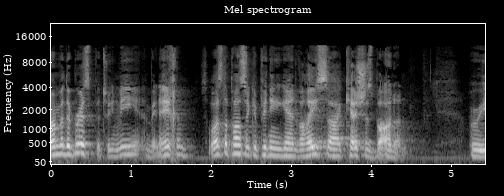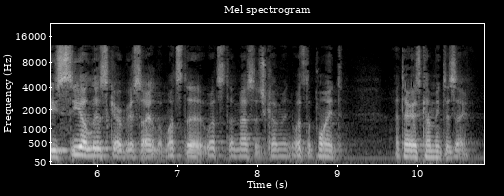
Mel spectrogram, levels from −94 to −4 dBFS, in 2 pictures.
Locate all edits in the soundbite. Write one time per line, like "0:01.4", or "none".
0:01.8

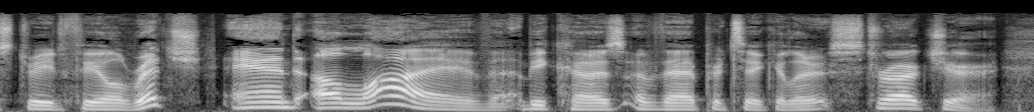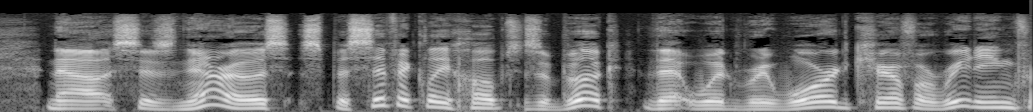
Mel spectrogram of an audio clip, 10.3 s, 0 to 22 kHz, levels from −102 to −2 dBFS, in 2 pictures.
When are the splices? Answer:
0:01.1
0:02.6
0:07.8
0:08.3

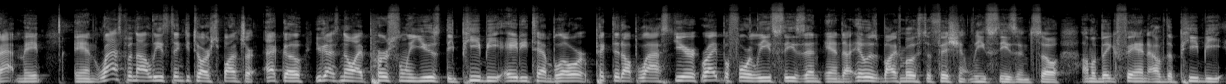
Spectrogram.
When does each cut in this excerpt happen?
0:09.0

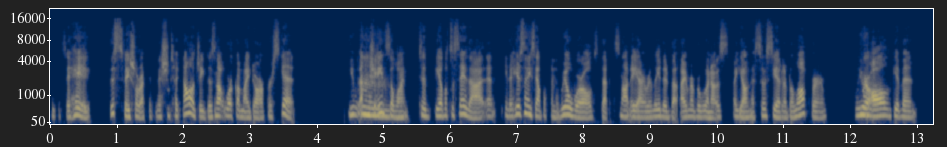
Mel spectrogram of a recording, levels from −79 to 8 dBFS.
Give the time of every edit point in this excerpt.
none

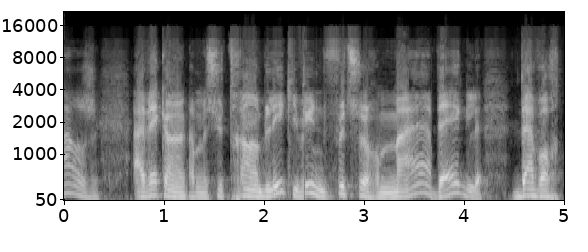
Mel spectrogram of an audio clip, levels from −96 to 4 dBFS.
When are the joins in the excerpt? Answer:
0:01.3
0:02.4
0:03.7

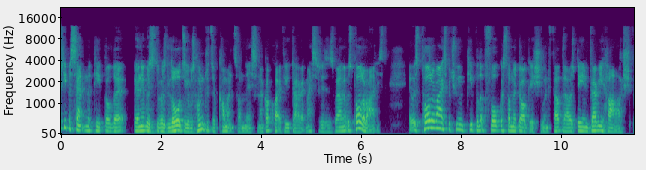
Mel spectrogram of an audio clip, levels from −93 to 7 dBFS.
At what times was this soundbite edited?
none

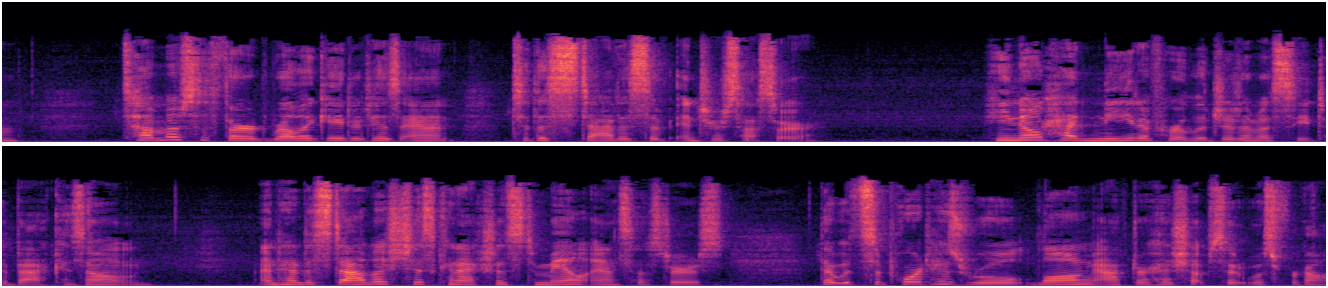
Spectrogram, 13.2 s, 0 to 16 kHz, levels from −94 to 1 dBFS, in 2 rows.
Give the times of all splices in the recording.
0:05.2

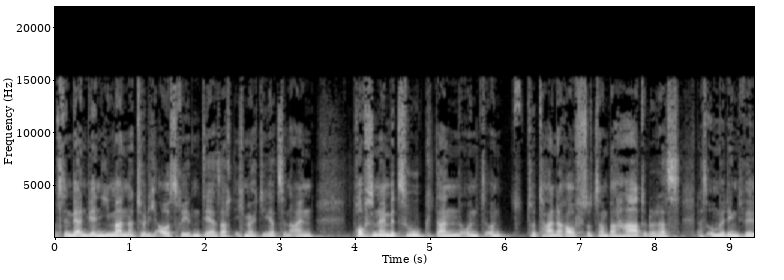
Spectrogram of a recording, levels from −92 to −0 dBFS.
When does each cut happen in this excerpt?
none

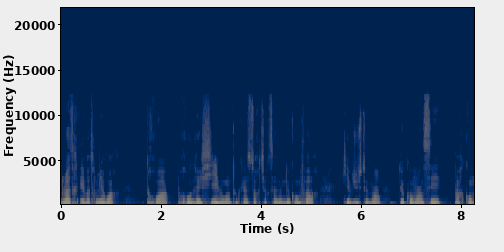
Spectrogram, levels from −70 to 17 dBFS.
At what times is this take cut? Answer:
0:02.2
0:05.8

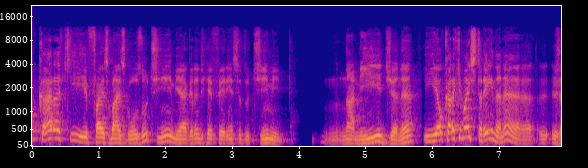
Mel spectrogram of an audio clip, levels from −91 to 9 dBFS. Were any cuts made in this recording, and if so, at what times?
0:05.8

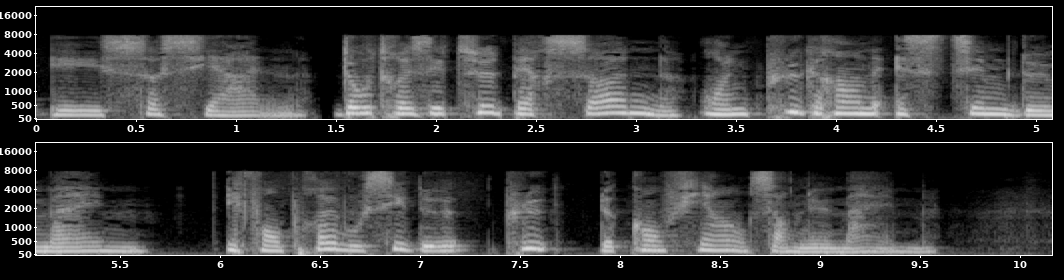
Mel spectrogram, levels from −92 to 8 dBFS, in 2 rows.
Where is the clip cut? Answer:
0:01.4
0:02.3
0:03.3

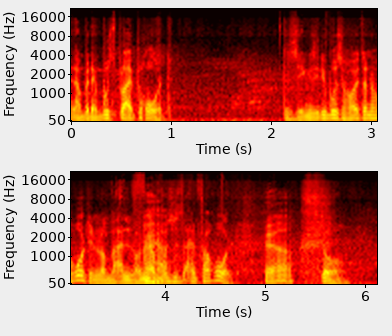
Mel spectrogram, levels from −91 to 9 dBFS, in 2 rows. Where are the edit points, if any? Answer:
none

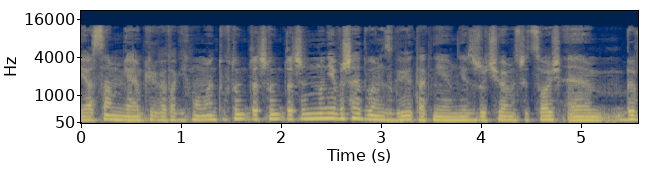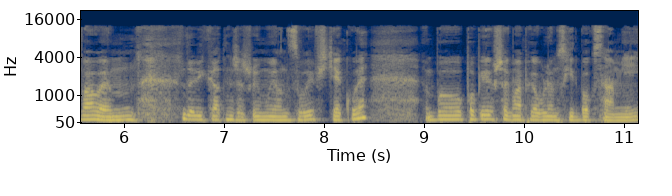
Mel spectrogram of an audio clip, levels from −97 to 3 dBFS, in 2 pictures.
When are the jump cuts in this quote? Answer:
0:01.8
0:04.4
0:04.8
0:09.9

